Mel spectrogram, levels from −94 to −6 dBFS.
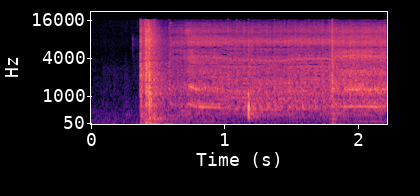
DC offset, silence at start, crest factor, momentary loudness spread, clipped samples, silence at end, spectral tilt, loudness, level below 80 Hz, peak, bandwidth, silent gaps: under 0.1%; 0.35 s; 24 dB; 6 LU; under 0.1%; 0 s; 0.5 dB/octave; -25 LUFS; -52 dBFS; -2 dBFS; 17 kHz; none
